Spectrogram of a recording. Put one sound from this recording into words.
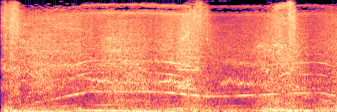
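A race car engine roars at high revs, rising and falling in pitch.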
